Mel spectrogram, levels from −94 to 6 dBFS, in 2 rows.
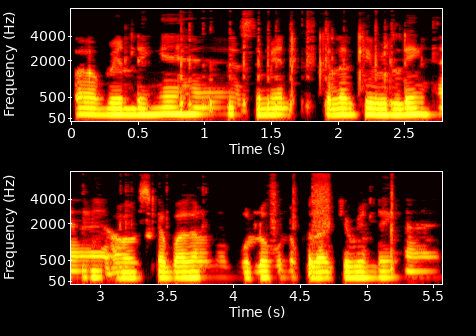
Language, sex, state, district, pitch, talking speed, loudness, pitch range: Hindi, male, Bihar, Gaya, 120 Hz, 170 wpm, -19 LUFS, 115-120 Hz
